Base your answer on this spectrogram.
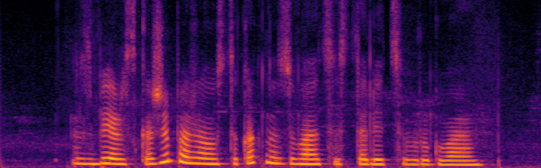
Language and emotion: Russian, neutral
